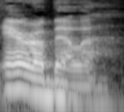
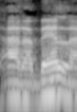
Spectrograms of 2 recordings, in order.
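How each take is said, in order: First: The name is said with an English accent. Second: The name is said with a Spanish accent. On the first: "But it's Arabella" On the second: "that Spanish accent that I put in there"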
